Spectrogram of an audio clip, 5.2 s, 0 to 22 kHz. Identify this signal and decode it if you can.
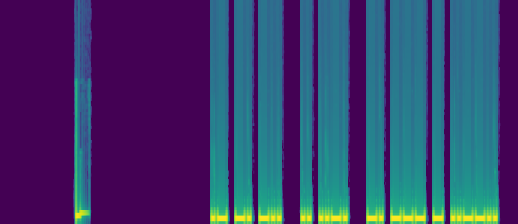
Morse code, heard as a keyed tone, about 40 wpm, 700 Hz. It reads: AND IF NOT?
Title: Sentences from Top 600 Words 40wpm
